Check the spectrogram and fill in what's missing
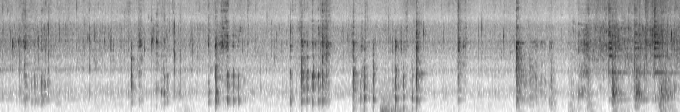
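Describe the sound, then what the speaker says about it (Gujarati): Green chili, curry leaves and potato pieces sizzle and fry in hot oil for tempering, with steady stirring, scraping and crackling throughout and no voices. "મીઠો લીમડો અને બટેકા એનો વઘાર કરી લઈએ"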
